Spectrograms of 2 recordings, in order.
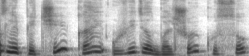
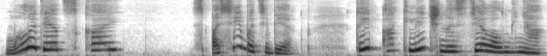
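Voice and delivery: high, thin squeaky little voice; 7 semitones higher, 3 dB louder than usual. A narrator's reading. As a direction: squeak it out like a tiny coal man. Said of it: "тонкий писклявый голосок".

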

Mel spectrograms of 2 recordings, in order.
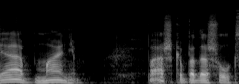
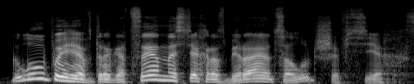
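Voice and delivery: rat man; 5 semitones higher, 8 dB louder than usual. A narrator's reading. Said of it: "сказал крыс".

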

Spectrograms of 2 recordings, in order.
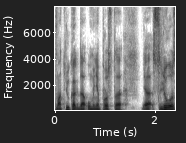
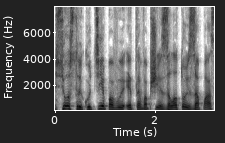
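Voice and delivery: excited; 8 semitones higher, 4 dB louder than usual. Real, not acted. Passionately defending the actresses.

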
